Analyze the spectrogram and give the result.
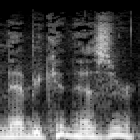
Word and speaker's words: Nebuchadnezzar: That's the phonetic pronunciation. The biblical pronunciation is Nebuchadnezzar. Exactly. That's what we're going with. That's what everyone's done.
